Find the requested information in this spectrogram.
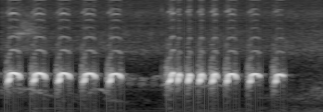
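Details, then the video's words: Zebra dove of local wild stock in loud, full song: a string of five evenly spaced ringing coos, a brief gap, then a faster run of seven more rolling notes. The background is quiet. "Burung perkutut lokal alam gacor dor suara keras & lantang."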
